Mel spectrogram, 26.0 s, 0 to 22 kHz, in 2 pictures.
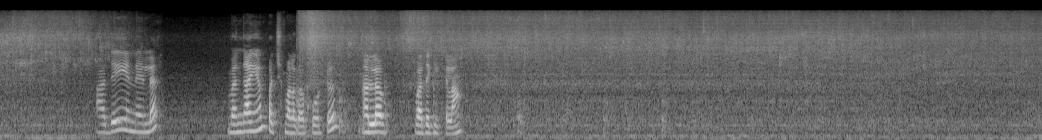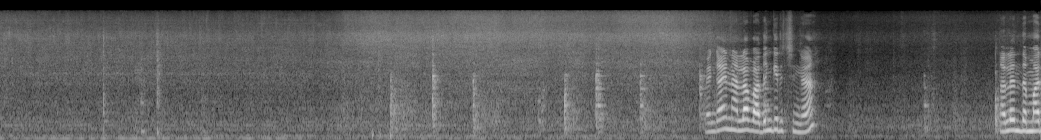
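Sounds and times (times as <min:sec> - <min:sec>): onions sizzling in hot oil: 0:00.0 - 0:01.7, 0:03.7 - 0:23.0
spatula knocking against pan: 0:17.9 - 0:19.2, 0:19.8 - 0:21.2.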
